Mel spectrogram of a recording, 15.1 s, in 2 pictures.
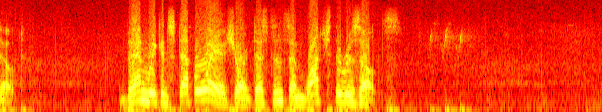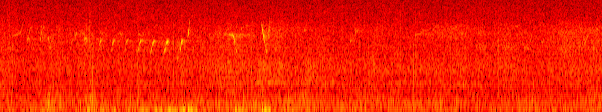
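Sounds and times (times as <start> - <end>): outdoor background hiss: 0.0 - 15.0
faint bird chirps: 5.2 - 15.0.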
